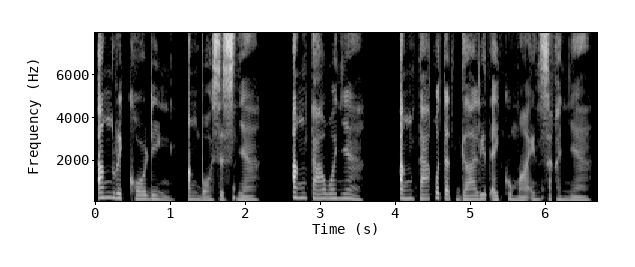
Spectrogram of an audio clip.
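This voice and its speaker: A woman's voice: fairly low pitch, expressive, slow pace, warm tone, no echo, clean studio sound. A woman narrator reading a scripted melodrama as an audiobook, with dramatic storytelling delivery.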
